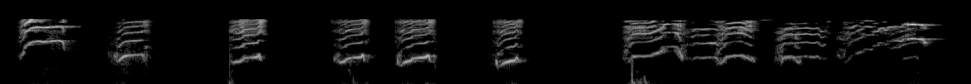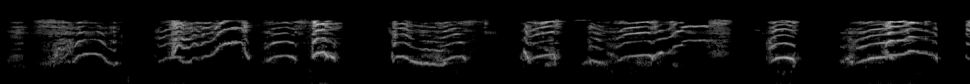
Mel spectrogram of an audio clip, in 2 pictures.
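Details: Red panda calls: a run of high, harmonic squeaks and twittering squeals, sparse at first and then denser and more chattering, the notes rising and dipping. A faint thump near the start; otherwise quiet.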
